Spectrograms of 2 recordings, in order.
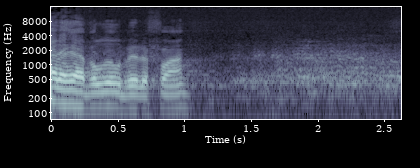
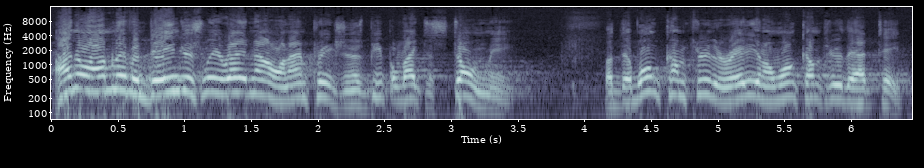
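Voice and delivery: raised, loud preaching voice; full-force preaching; 10 semitones higher, 3 dB louder than usual. Acted. Preacher daring the congregation to come with stones, loud and raised. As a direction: preach it out to the room.

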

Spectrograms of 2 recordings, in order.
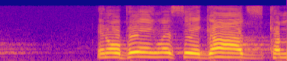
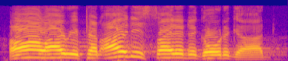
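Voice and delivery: smug mock repentance; 7 dB louder than usual.

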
